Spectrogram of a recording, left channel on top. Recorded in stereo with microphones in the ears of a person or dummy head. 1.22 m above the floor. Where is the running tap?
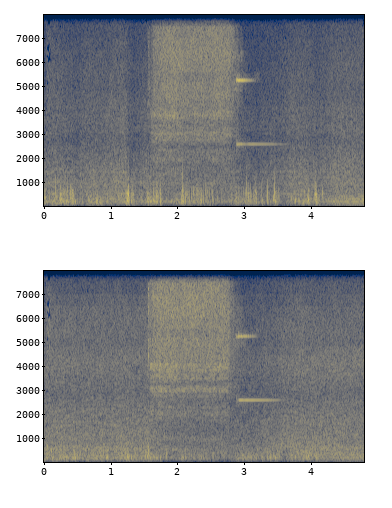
80° right, 3 m.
